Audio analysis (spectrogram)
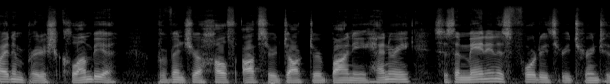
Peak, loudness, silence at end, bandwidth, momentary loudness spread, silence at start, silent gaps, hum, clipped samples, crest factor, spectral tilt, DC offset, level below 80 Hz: -18 dBFS; -31 LUFS; 0 s; 17 kHz; 6 LU; 0 s; none; none; under 0.1%; 14 dB; -4.5 dB/octave; under 0.1%; -56 dBFS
